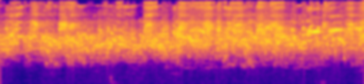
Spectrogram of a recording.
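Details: Steady chorus of budgerigars, overlapping fast chirps and scratchy warbles packed tightly together without a pause, with two soft low thumps in the background.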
